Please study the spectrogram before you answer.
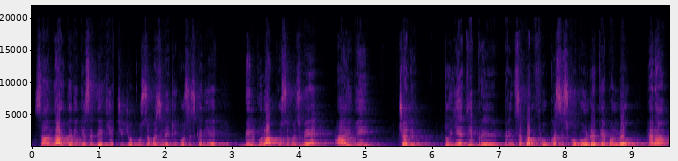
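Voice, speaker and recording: A male physics teacher giving a classroom lecture, asking and answering his own questions and repeating key terms, mixing slowly spoken English technical phrases into his speech and addressing students with affectionate encouragement. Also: very high-pitched, a little mellow. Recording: echoey room.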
